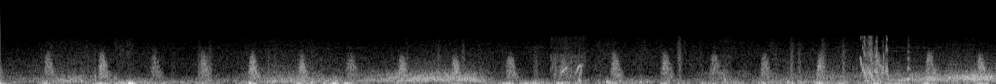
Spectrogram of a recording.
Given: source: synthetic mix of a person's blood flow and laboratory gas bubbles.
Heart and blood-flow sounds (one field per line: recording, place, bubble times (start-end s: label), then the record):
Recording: Doppler ultrasound of blood flow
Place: subclavian vein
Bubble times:
5.50-5.87 s: bubbles
7.18-7.33 s: bubbles
8.57-8.93 s: bubbles
9.05-9.14 s: bubbles
From the record:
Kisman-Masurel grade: 121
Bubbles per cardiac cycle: 1 to 2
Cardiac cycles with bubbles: 10 to 50%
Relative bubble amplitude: barely perceptible (0.100 to 0.250)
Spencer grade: 2 (many but less than half of the cardiac periods contain bubble signals, singularly or in groups)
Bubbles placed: anywhere in the cardiac cycle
